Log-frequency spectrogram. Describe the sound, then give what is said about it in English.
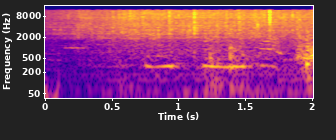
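Eggs and chorizo fry in a pan in a storefront church kitchen, a faint, continuous crackling sizzle with small pops scattered through it. “Elvira Arellano is in the kitchen cooking eggs and chorizo. That kitchen is in a storefront church”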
